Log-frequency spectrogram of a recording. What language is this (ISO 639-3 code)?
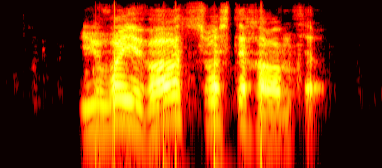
kab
